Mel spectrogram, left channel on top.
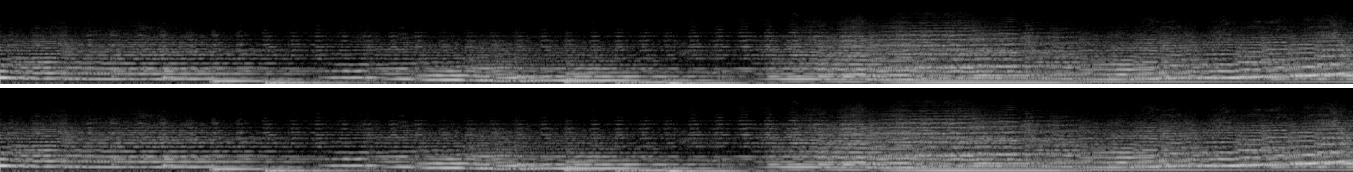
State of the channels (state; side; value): identical; both; correlation 1.00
